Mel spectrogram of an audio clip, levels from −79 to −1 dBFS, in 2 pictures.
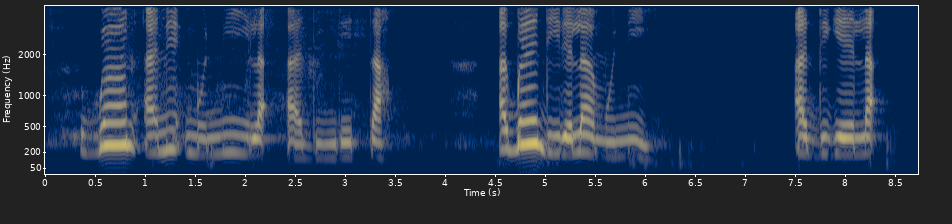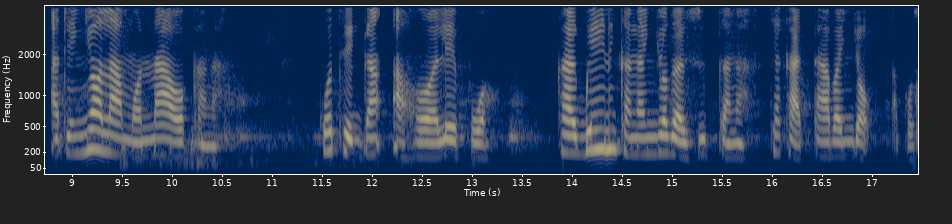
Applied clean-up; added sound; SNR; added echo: none; none; none; none.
